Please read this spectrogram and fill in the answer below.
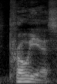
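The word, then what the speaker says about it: Prohías: Bob Clark gets to stay black and white, but Proeus has to. I keep trying to pronounce that H.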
